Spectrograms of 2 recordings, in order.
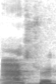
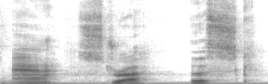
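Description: First: The word ends with the sounds k then s. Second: The word ends with the sounds s then k. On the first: The speaker calls it wrong. "I just said it wrong right there" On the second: The speaker calls it right. "It's asterisk"

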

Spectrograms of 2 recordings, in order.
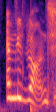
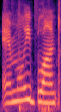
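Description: First: It is said in an English accent. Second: It is said in her usual accent.

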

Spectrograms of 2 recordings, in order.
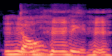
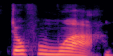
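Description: First: It is said like the English word dolphin. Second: It is said with a French pronunciation. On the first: The speaker calls it wrong. "You don't say it dolphin potatoes" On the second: The speaker calls it right. "It's dauphin noir"

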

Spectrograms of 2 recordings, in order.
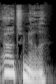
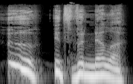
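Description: First: It is said in a neutral, accepting way. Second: It is said with disgust.

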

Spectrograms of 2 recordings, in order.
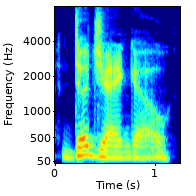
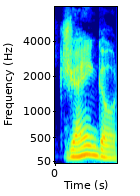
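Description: First: The name starts with a D sound. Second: The name starts without a D sound. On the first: The speaker calls it wrong. "not Django" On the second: The speaker calls it right. "it's Django, not Django. ... that's not how it's written"

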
